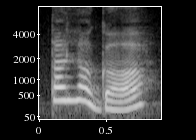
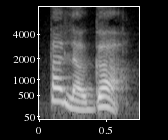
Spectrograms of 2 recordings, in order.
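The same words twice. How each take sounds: First: It sounds like a doubtful, unsure question. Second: It sounds like a firm, definite statement. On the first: The speaker doubts what was said. "when we are in doubt, we usually say it this way" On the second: The speaker affirms that it is true. "if you want to use it as a definite or positive answer"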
